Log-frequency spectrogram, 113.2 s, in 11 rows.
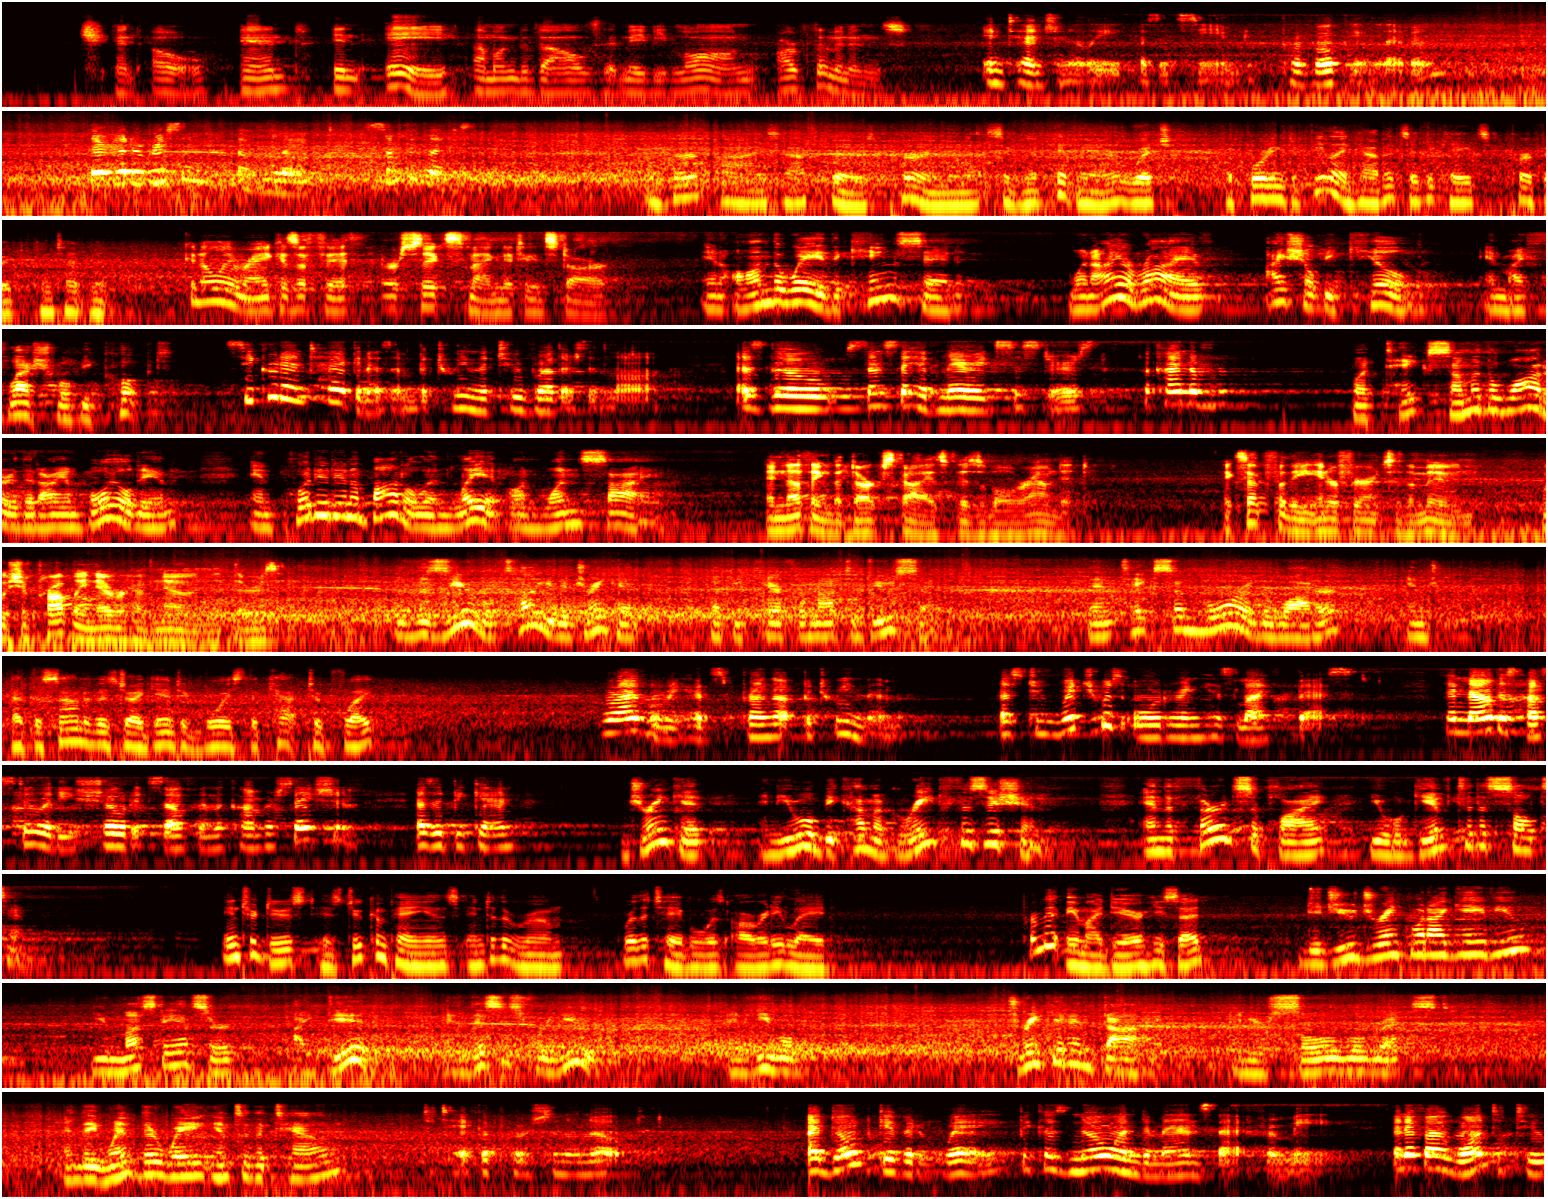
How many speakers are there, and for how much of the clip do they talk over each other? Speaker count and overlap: five, no overlap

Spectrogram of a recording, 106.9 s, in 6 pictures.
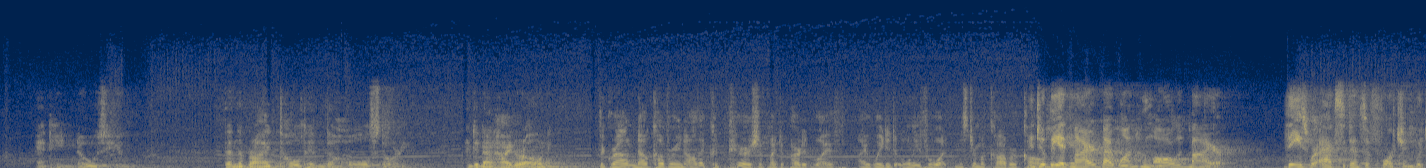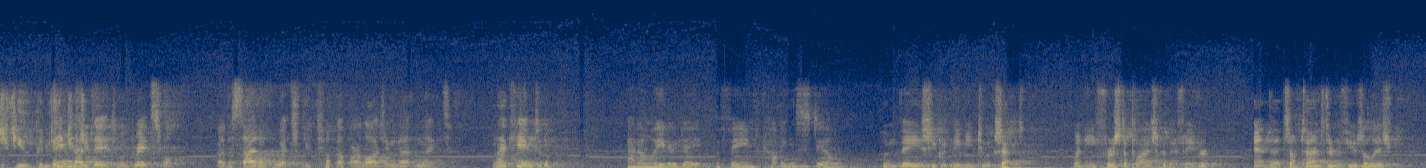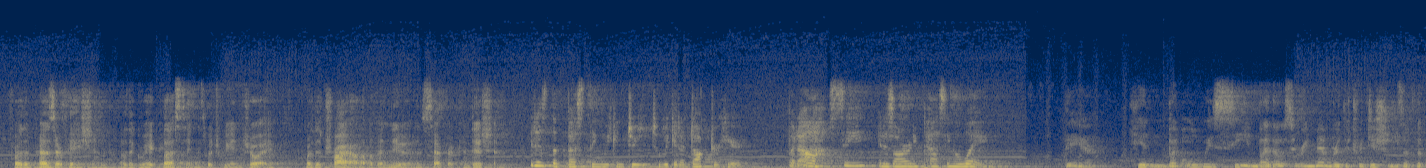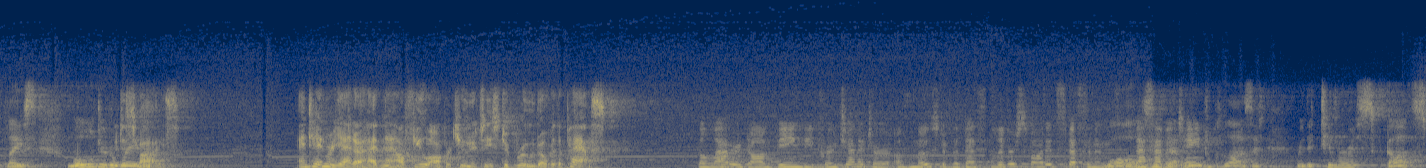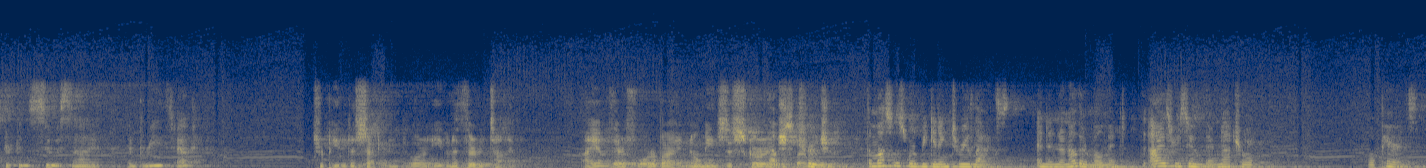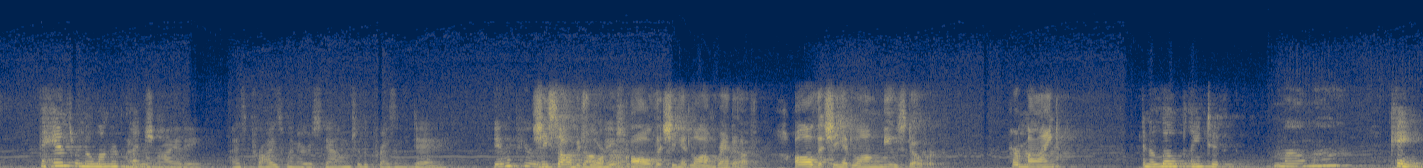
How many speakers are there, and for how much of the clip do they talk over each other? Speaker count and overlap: nine, about 6%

